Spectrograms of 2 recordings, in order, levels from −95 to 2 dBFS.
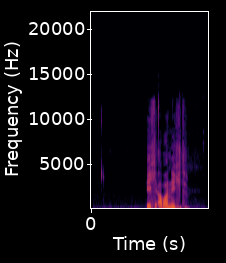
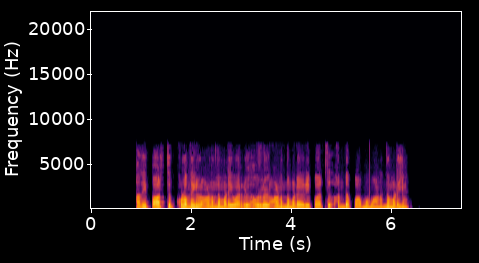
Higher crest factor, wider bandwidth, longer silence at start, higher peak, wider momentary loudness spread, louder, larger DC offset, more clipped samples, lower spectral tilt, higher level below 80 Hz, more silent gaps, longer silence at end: about the same, 20 dB vs 20 dB; first, 13 kHz vs 7 kHz; first, 1.1 s vs 0.9 s; second, -26 dBFS vs 0 dBFS; first, 15 LU vs 7 LU; second, -41 LUFS vs -20 LUFS; neither; neither; second, -5.5 dB/octave vs -9 dB/octave; about the same, -60 dBFS vs -60 dBFS; second, none vs 5.22-5.26 s; second, 0.4 s vs 1.05 s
